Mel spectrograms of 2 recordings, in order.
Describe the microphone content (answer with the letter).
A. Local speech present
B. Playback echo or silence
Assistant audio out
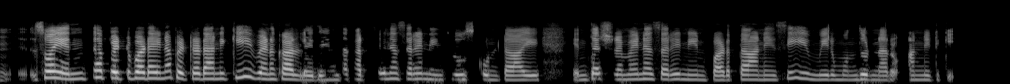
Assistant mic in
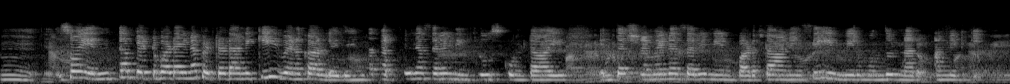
A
